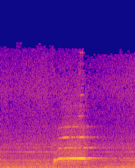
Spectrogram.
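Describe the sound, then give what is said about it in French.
A rack railway train arrives at its summit station on the Puy de Dôme, with a brief, fairly loud high tone that rises out of a low rumble and then fades back into it. “Et voilà, nous sommes arrivés de nouveau à la gare du Panoramique des Dômes.”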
